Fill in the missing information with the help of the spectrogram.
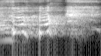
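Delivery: words through laughter; giggling while talking; laughing. Real, not acted. Laughing at cracked voice.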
